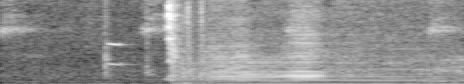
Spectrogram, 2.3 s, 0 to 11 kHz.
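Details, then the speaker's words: Roughly 10 kW water-cooled helium compressor for a pulse-tube cryocooler on an ADR refrigerator, first power-up after refurbishment: soft thump, then steady low even hum; compressor starts cleanly and runs healthy. "yeah we have a functioning compressor working pulse tube"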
